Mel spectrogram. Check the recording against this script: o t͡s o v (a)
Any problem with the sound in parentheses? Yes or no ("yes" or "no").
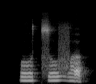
yes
